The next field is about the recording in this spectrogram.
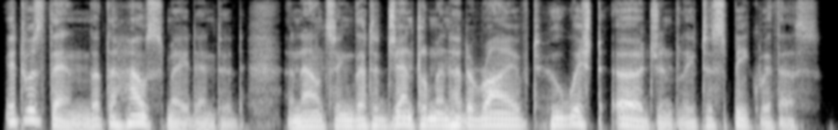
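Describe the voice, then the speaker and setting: Man reading a detective audiobook, super deep voice, lively intonation, dry sound. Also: brisk, no echo. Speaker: audiobook narrator. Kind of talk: scripted narration of a classic detective story.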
